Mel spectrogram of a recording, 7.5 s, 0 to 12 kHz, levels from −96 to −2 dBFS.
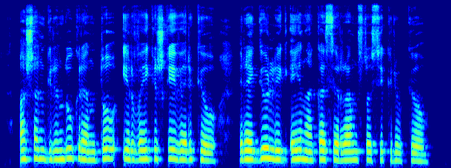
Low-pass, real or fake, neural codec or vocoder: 10.8 kHz; real; none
